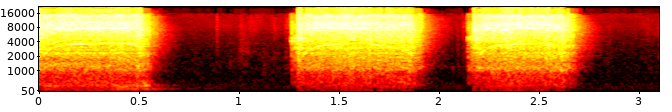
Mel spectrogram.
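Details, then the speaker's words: Ryobi One+ brushed impact driver bought as spares/repairs: three short bursts of high buzzy motor whir with rattling hammer, stopping cleanly; works fine. Normal impact driver operation. "now the final one is the brushed impact driver so sounds a lot better than the brush one don't know whether they're supposed to sound different or not but again both of them do their job so"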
